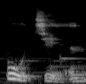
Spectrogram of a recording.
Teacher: 不字在一二三声音节前读四声，所以在紧的前面读四声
